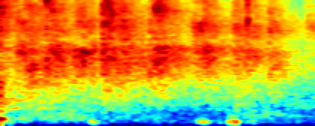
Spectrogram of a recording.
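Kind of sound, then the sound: crowd, audience applause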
